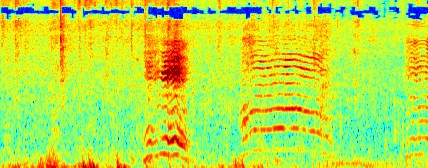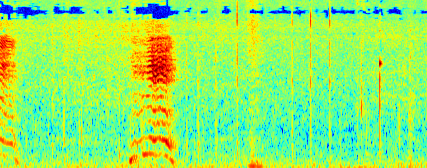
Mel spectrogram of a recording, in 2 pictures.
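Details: Savanna goat in Brazil bleating four times, each call a wavering, nasal, harmonic-rich bleat rising and falling in pitch, spaced one to two seconds apart, with some low rumbling background noise.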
